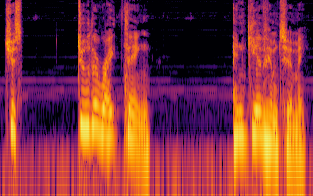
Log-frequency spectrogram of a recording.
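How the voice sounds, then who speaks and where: A man's voice: a little high, huge pitch swings, slow pace, no room sound, soft background music, voice pushed up, exaggerated voice. A man voicing a grieving young woman who shrieks and pleads in a raised, strained voice. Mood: desperate shrieking.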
